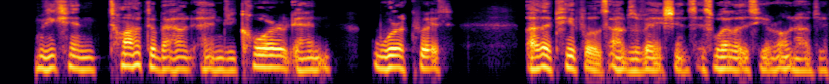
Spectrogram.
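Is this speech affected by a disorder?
Yes: Parkinson's; neurological disorder.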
